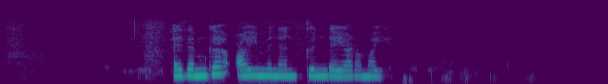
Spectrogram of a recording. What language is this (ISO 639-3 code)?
bak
